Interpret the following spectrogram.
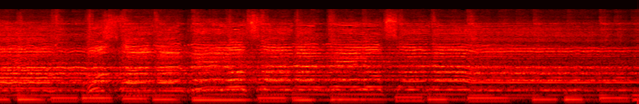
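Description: Church choir singing a hymn with instrumental accompaniment: held chords over a bass line that steps from note to note.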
